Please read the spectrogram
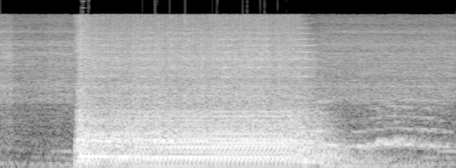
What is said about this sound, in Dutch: Boormachine!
